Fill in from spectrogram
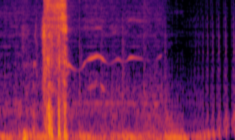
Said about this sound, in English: You can hear the stairwell creaking at this point too. Well, time to go up those stairs.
